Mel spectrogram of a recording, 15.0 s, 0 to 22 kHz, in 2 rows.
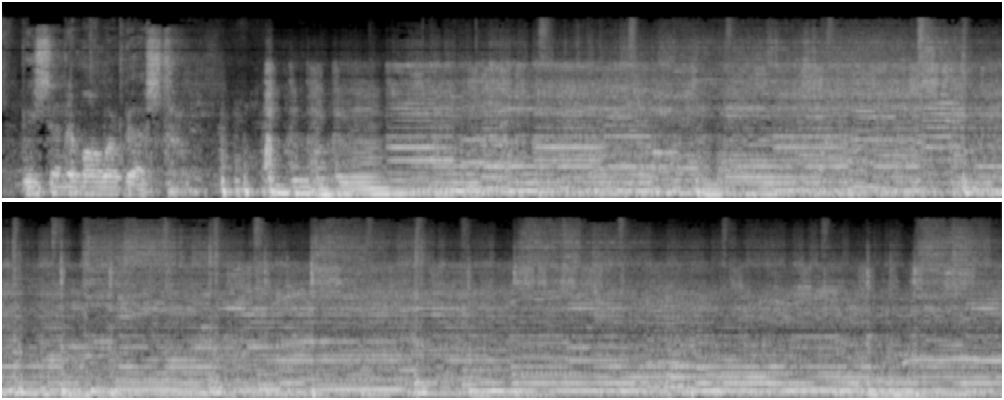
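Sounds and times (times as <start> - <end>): electric guitars playing: 1.4 - 15.0.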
